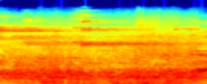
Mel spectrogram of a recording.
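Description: Futsal players' indoor shoes squeaking on the sports hall floor as they run and turn: several short, high squeals, one near the start, a longer one about a second in and another near the end, over a steady hall din.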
